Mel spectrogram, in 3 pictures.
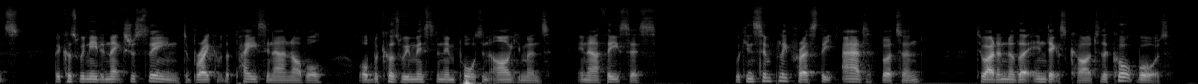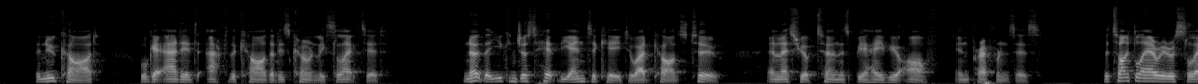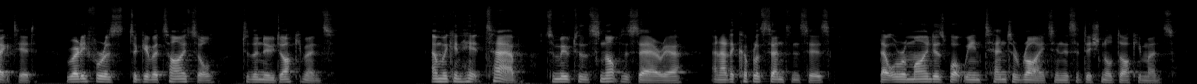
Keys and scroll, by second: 22.5 Return, 28.6 Tab.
